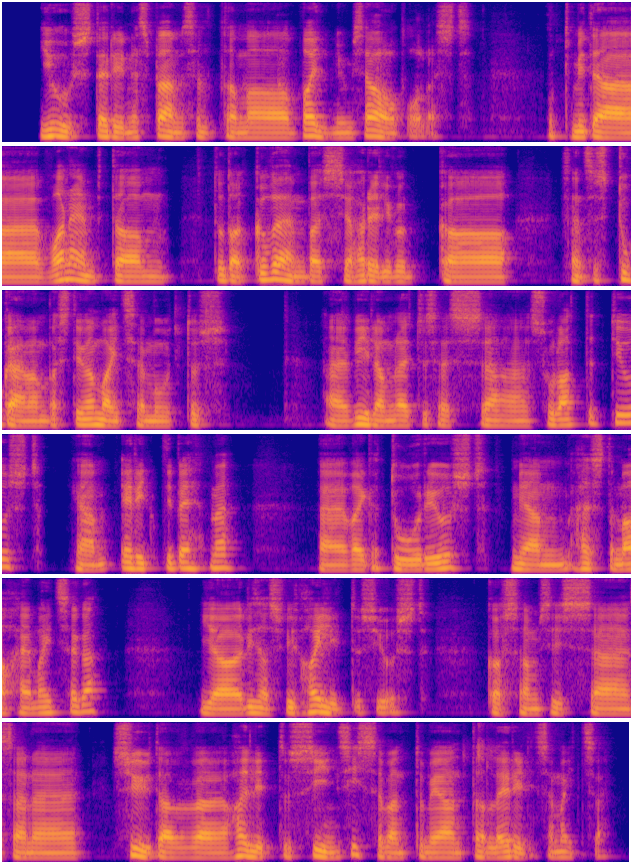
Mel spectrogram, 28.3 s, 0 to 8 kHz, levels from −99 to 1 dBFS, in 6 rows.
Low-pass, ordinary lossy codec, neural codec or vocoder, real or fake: none; none; none; real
